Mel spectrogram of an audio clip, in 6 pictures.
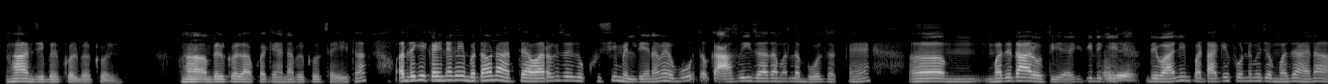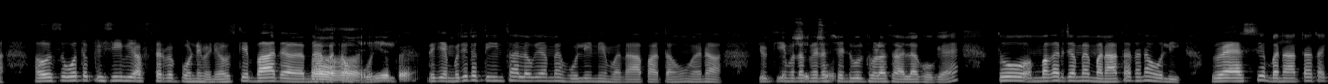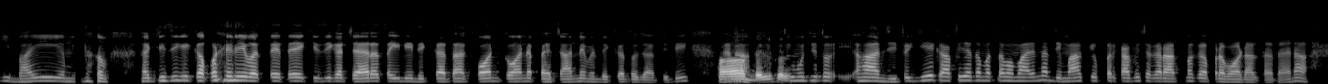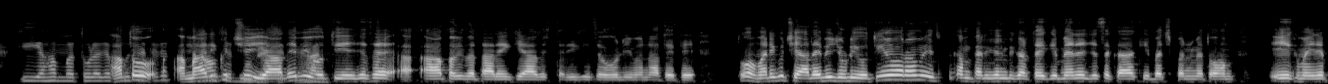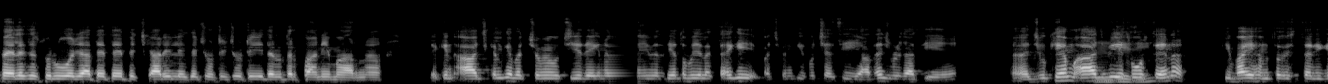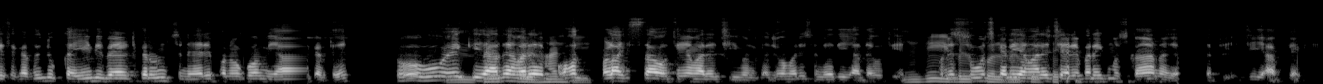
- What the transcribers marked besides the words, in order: static; in English: "शेड्यूल"; chuckle; laughing while speaking: "कपड़े"; bird; in English: "कंपैरिज़न"; distorted speech; horn; other background noise
- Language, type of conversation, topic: Hindi, unstructured, त्योहारों का हमारे जीवन में क्या महत्व है?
